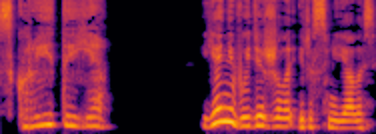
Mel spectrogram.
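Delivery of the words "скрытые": horrified whisper, quieter. She finishes telling the narrator what she heard the doctor say: whispered in horror. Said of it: "Она в ужасе расширила и без того круглые глаза и прошептала".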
